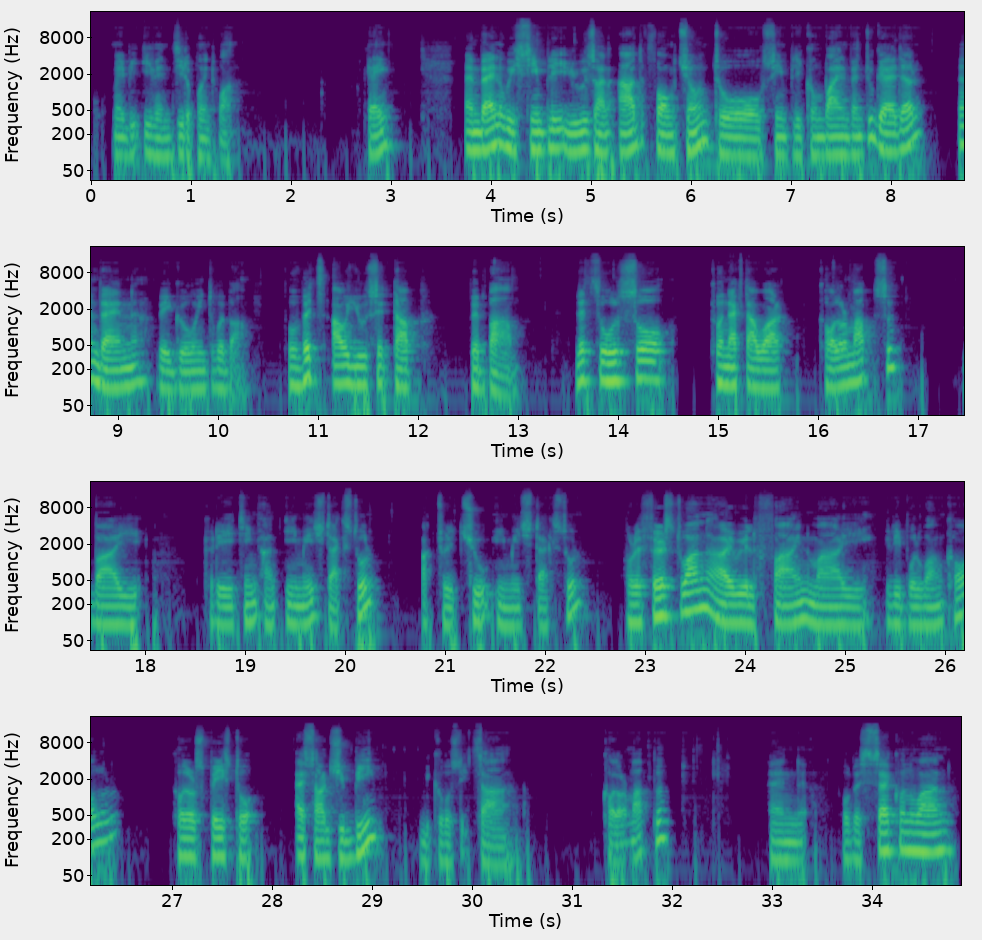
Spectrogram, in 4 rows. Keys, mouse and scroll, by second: 3.6-5.5 middle drag, 5.5 click, 8.0 click, 8.4-13.4 middle drag, 13.4 click, 13.7-14.5 middle drag, 14.5 scroll up 4, 14.6-16.1 middle drag, 16.1 shift+a, 20.4-22.7 middle drag, 22.7-24.2 drag, 26.8-30.3 middle drag, 30.3 click, 31.0-32.2 drag, 32.2 middle click, 32.8-34.8 drag.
